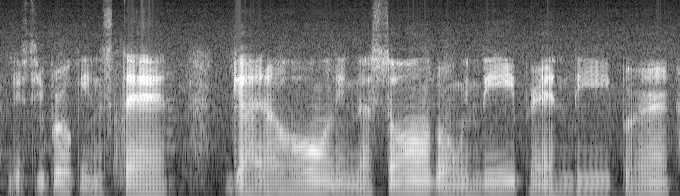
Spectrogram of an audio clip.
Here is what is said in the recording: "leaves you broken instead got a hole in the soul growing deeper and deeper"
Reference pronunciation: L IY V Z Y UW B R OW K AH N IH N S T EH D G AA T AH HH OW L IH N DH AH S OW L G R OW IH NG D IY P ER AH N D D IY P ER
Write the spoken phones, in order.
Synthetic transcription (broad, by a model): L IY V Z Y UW B R OW AH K IH N S T EH D G AA T AH HH OW L IH N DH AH S OW L G R OW IH NG D IY P ER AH N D D IY P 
